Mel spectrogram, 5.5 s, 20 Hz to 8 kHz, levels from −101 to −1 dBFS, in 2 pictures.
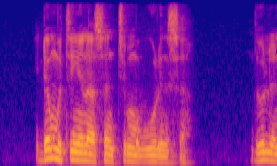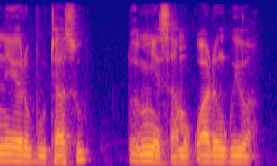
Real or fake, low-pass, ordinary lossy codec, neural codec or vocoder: real; 7.2 kHz; none; none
